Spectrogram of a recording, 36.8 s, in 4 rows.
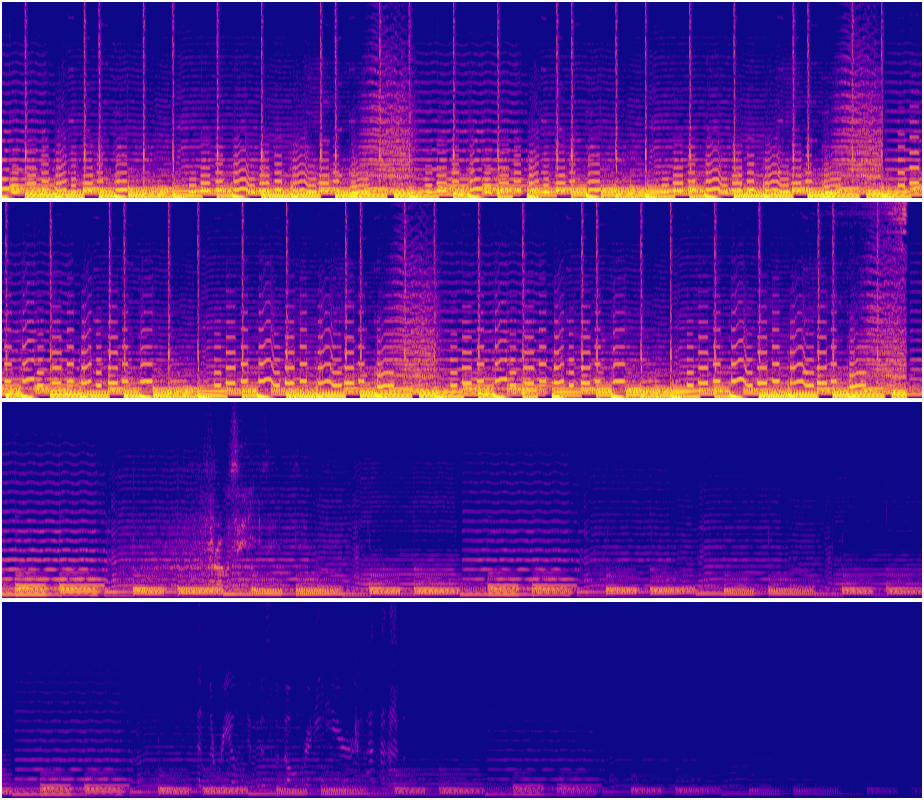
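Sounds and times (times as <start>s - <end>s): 
sped-up Afro jazz: 0.0s - 27.2s.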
